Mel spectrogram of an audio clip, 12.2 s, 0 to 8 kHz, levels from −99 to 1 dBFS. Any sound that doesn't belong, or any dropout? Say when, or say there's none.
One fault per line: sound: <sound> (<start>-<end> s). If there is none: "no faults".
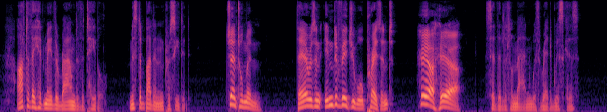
no faults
